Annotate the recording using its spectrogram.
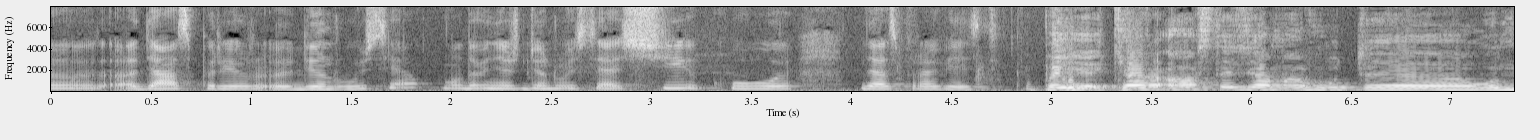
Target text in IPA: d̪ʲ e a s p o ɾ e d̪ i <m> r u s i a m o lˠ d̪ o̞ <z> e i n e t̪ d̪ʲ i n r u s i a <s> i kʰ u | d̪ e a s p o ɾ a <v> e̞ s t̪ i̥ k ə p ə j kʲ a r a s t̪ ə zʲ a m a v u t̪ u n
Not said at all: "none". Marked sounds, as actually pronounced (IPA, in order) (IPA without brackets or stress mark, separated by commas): n, v, ʃ, v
